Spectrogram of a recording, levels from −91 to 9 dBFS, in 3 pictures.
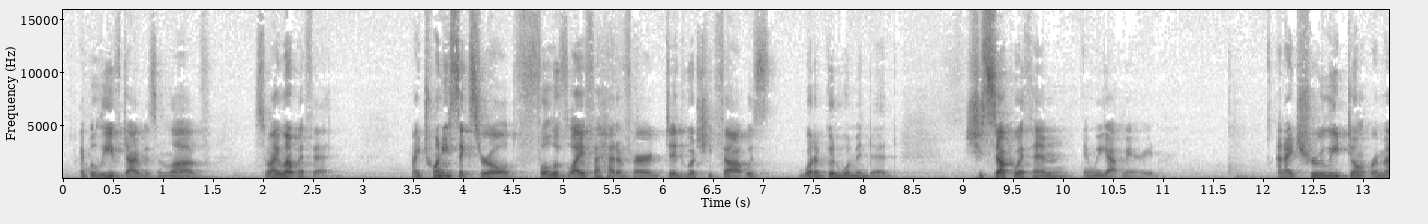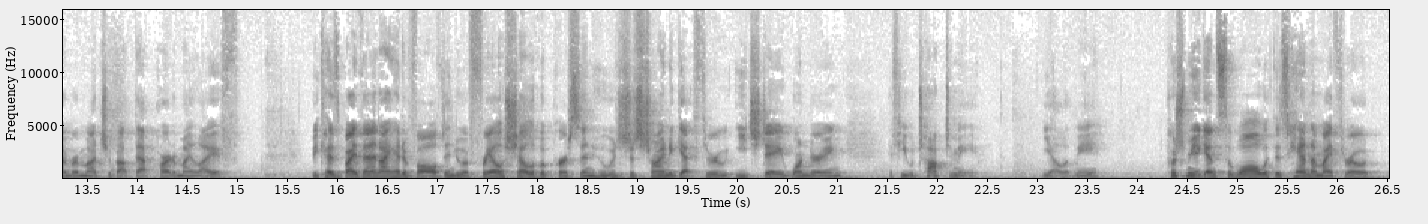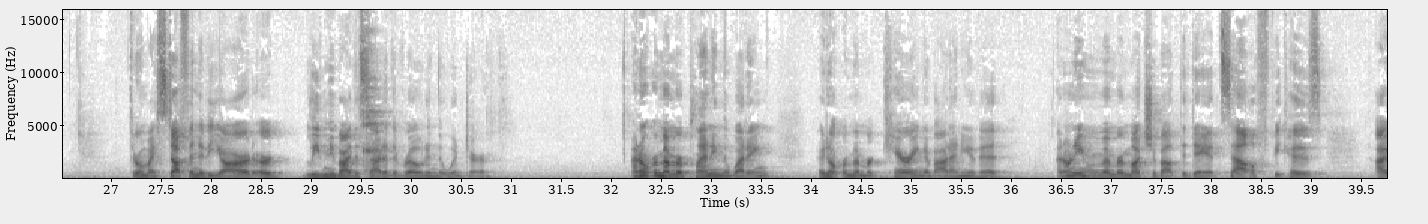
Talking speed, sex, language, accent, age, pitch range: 205 wpm, female, English, American, 20-39, 140-185 Hz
